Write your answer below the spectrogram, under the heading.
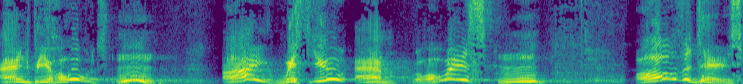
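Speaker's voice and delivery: playful put-on creature voice with pitch swooping widely. Give the literal English of a Greek phrase to a listener, in a Yoda voice. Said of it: "Without the Yoda".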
